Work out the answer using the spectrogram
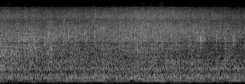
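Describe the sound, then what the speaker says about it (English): Cooking oil poured over a heavy pulled pork roast in a pan, giving a steady close hiss and splash, like a running stream with a faint sizzle, continuous throughout. "I'm going to pour that oil right on top of it"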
